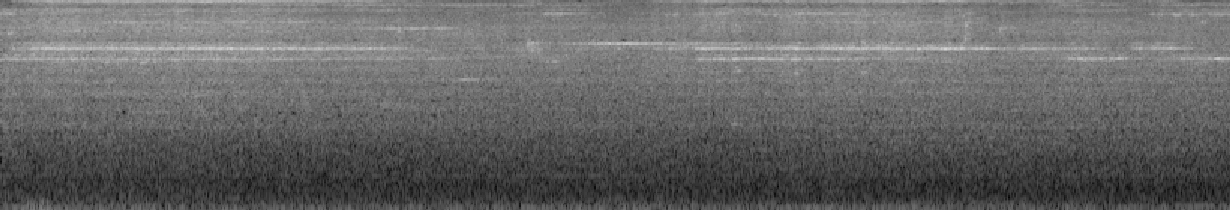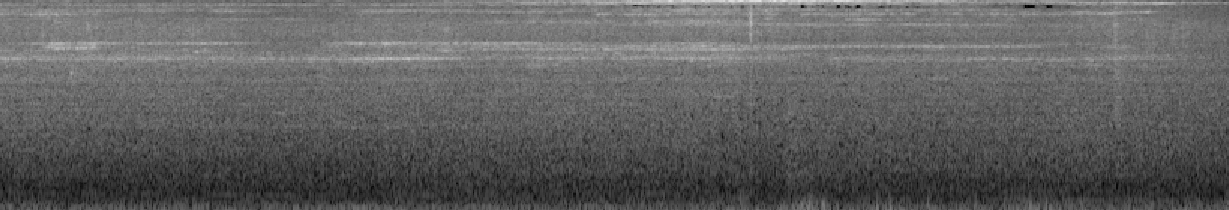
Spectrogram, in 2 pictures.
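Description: Passenger train rolling slowly into the station, squealing with high steady tones that come and go over a low rumble. The squeal is loudest about three-quarters of the way through.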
